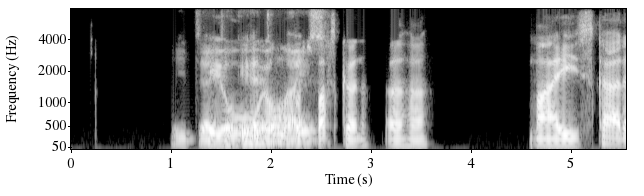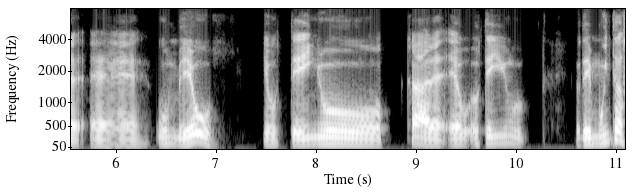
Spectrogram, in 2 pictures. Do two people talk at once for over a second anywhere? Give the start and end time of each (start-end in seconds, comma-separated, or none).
1.4-2.6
